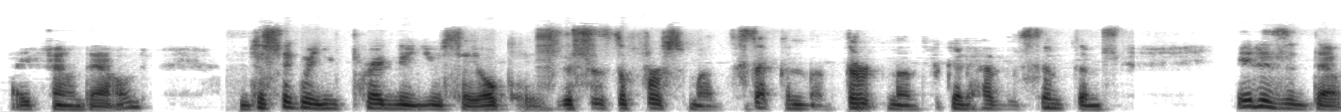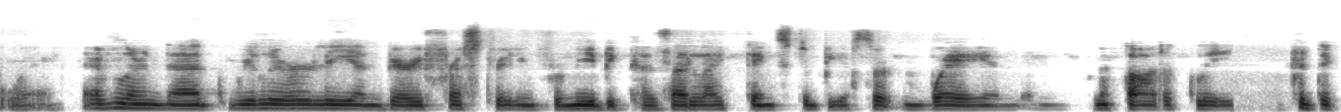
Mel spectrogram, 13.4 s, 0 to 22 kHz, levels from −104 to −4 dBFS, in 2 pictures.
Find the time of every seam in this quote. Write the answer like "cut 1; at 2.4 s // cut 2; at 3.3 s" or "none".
none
